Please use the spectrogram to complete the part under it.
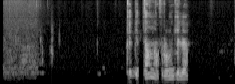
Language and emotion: Russian, neutral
